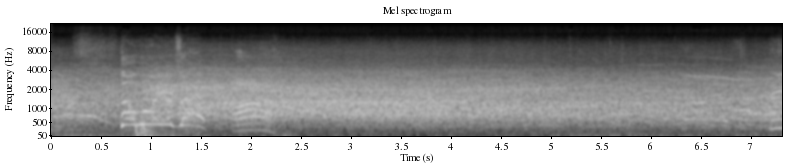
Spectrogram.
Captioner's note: applause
